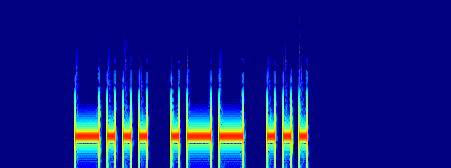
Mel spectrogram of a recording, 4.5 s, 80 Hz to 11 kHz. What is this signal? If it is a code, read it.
Morse code, heard as a keyed tone, about 15 wpm, 700 Hz. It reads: BWS
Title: Three Challenging Letter-Number Combinations 15wpm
